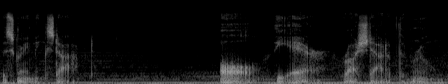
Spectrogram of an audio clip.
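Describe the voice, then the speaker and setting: Narrating dark, violent fiction, a man speaks slowly and theatrically, swinging between hushed and forceful. Heavy background noise runs underneath.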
